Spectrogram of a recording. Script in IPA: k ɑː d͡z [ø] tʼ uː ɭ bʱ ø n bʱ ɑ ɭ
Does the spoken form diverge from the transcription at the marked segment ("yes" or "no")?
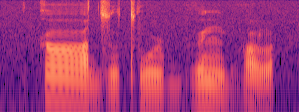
yes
